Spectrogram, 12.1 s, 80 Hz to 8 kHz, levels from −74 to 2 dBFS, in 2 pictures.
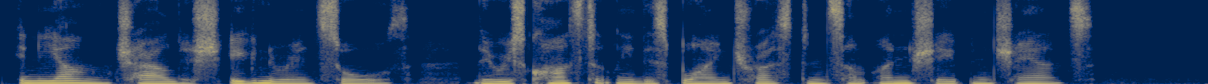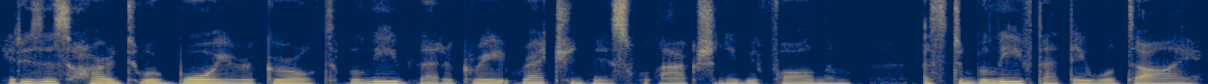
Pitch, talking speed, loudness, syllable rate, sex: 175 Hz, 205 wpm, -20 LUFS, 5.5 syllables/s, female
